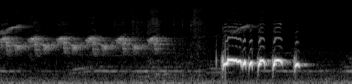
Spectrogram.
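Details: Local male zebra dove, in full voice, used as a decoy to lure other doves, delivers a short burst of rolling, stuttering coos. Before it, another bird gives a thin, wavering higher call.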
